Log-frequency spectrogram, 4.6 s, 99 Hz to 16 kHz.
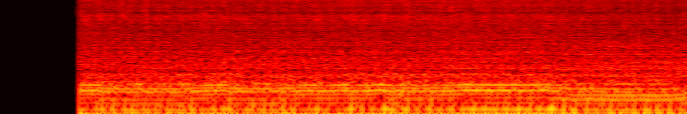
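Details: Yamaha RMAX engine just started on a new Acoucou YTX9 sodium-ion battery, showing 14 volts while running: catches and holds a smooth, steady low drone without hunting or misfires; healthy normal idle.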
